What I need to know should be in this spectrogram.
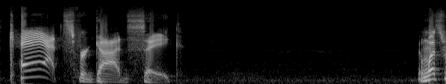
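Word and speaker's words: Katz: um so yeah Bobby Kates tells me Kates is spelled k a TZ now come on I ain't born yesterday I told her that ain't Kates that's cats for God's sake and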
